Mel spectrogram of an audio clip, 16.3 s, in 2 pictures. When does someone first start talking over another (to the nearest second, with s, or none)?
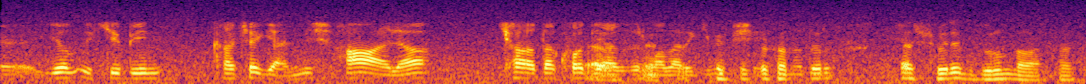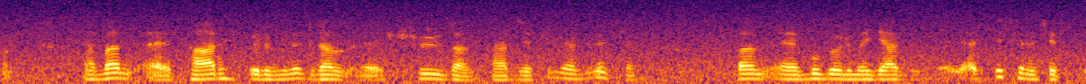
4 s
